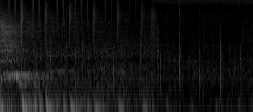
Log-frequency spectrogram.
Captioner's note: footsteps clacking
